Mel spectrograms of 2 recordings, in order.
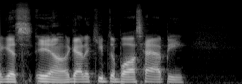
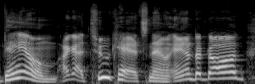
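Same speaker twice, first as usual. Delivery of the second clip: high, incredulous exclamation; amazed; 10 semitones higher than usual. Retold or imitated. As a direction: marvel at the sudden pile of pets. Acts out his amazement at animals.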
